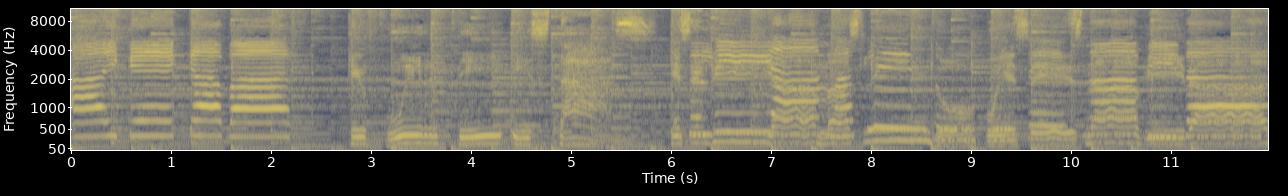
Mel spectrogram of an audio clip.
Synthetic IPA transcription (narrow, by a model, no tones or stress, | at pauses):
ajkekaβaɾ | kefweɾt̪eest̪aseseliamazlind̪opweseznaβiða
